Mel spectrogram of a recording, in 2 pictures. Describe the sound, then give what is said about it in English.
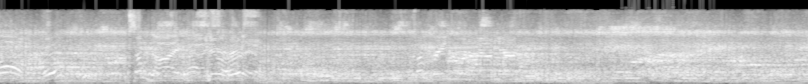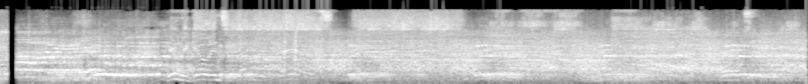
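A capacity crowd at NTW boos wrestler Ben Hammond loudly and continuously, a dense wall of jeering voices that briefly cuts out midway before surging back at full volume. “capacity crowd here at NTW, letting Ben Hammond know that they don't like him and they've just met him.”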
